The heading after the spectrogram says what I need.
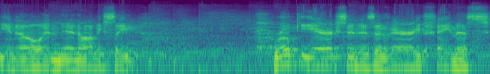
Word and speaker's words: Roky: used to pronounce RI Rocky I used to call him Rocky Ericson dumbest damn thing right Roki r o k y no C so let's talk about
